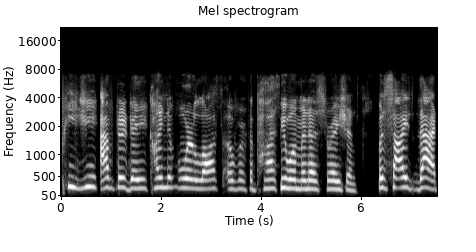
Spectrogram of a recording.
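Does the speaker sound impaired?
Yes: cerebral palsy, mild.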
